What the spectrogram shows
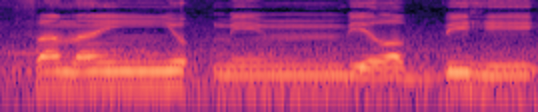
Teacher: را اور لا میں بغیر غنہ باقی چار حروف یا واو میم نون میں غنہ ہوگا تو یہاں غنہ ہوگا، نون ساکن کے بعد یا آ گئی ہے تو یہاں غنہ ہوگا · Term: ادغام یرملون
